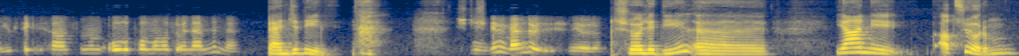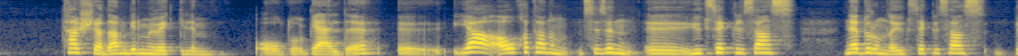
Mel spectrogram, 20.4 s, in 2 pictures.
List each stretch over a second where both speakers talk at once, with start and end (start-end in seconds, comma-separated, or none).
none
